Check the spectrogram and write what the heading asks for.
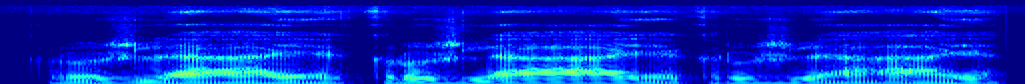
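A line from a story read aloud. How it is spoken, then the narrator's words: Muttered. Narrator (Ukrainian): бурмотів він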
